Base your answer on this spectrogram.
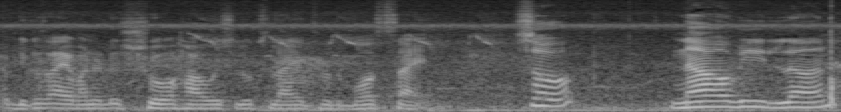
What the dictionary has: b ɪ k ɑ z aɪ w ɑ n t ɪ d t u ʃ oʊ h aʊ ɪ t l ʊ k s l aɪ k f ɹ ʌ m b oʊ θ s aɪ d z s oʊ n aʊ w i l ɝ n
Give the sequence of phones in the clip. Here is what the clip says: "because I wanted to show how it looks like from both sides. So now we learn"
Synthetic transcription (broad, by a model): b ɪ k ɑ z aɪ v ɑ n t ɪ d t u ʃ oʊ h aʊ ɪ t l ʊ k s l aɪ k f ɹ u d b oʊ s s aɪ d s oʊ n aʊ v i l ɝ n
